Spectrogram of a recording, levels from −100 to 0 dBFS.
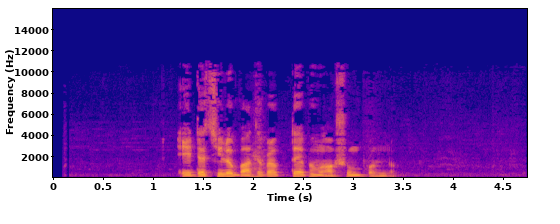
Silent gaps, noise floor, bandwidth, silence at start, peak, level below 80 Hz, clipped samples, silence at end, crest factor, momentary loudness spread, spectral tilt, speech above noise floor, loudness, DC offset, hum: none; -64 dBFS; 11 kHz; 1.25 s; -8 dBFS; -74 dBFS; under 0.1%; 1.35 s; 22 dB; 14 LU; -5 dB/octave; 39 dB; -26 LUFS; under 0.1%; none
